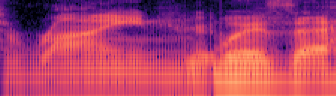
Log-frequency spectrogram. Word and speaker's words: Ryne: Because it's spelled Ryne, so it's not even Mm. like a regular Ryan spelling. So. It's Ryan.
